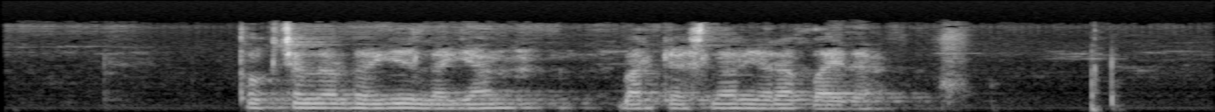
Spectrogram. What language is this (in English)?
Uzbek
